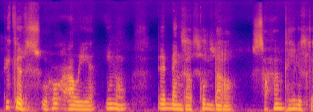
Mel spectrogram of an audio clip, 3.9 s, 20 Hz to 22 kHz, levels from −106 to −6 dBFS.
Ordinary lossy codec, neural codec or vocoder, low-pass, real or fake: none; codec, 44.1 kHz, 2.6 kbps, SNAC; none; fake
